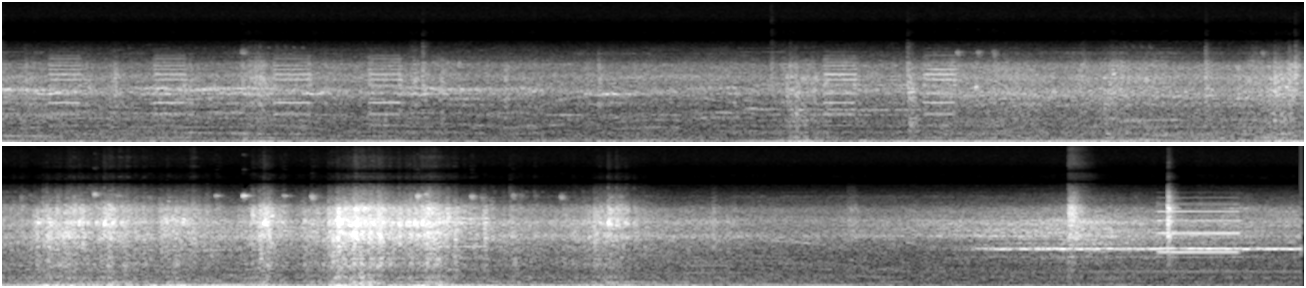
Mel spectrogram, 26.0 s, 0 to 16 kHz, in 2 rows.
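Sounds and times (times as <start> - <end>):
short electronic beeps: 0.0 - 4.4, 8.1 - 10.9, 17.1 - 18.8, 22.7 - 26.0
bus air brakes hissing: 22.8 - 26.0.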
